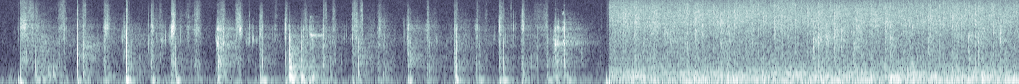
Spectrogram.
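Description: Water in a bathroom sink during washing: many sharp, uneven splashing thumps for about seven seconds, then a sudden switch to a steady, loud gush of running tap water that continues to the end.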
